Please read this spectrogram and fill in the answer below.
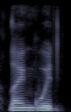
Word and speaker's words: language: that's okay language but you can't skip the J and say language you have to totally stop the air language language but no extra sound at the end like a language so stop making your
